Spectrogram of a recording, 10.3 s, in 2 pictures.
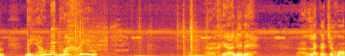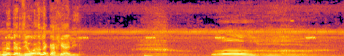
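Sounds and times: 
speech: 0.0s - 1.7s, 3.1s - 6.5s, 8.4s - 9.3s
insects chirping: 0.0s - 10.3s
boy groaning and moaning in pain at night: 8.4s - 10.0s.

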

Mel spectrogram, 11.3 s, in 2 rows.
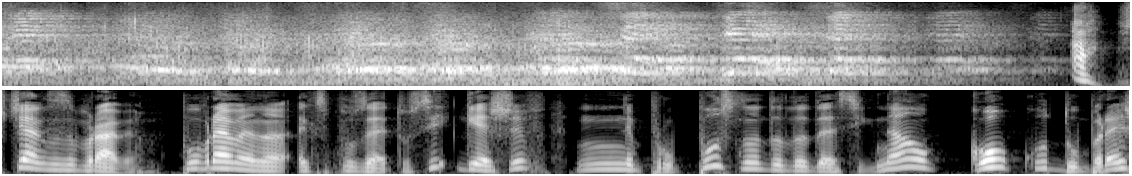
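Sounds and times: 
crowd applauding: 0.0s - 4.7s
murmuring voices: 0.0s - 5.0s
shouts: 0.0s - 5.3s
speech: 5.8s - 11.2s.

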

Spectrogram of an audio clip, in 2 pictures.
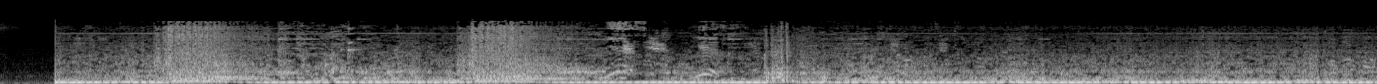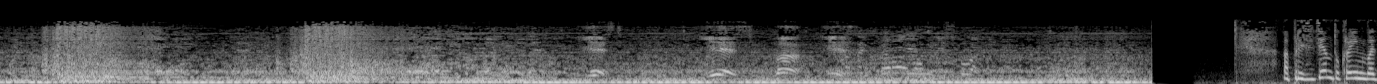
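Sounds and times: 
constant low humming engine drone: 0.0s - 26.5s
self-propelled anti-aircraft gun firing during shelling: 0.6s - 6.1s, 7.6s - 8.9s, 14.0s - 18.4s
speech: 26.8s - 27.5s.

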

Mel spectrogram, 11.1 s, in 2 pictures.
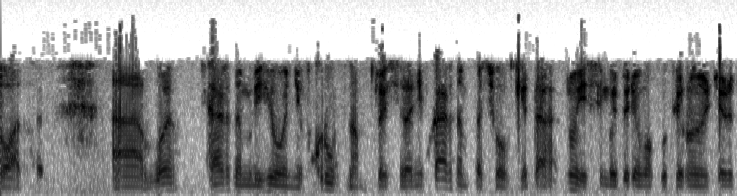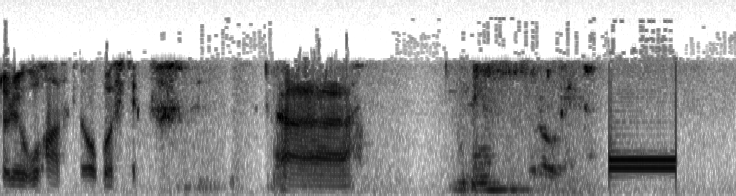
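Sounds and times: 
speech: 0.1s - 10.4s
telephone busy tone after call dropped: 10.1s - 11.0s.

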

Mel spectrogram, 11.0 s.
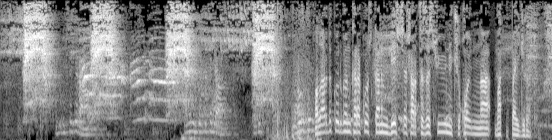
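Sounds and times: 
quieter chattering calls: 0.0s - 11.0s
South American parrots and monkeys shrieking: 0.1s - 5.8s, 7.4s - 8.1s, 10.1s - 11.0s
speech: 1.4s - 2.2s, 3.7s - 10.8s.

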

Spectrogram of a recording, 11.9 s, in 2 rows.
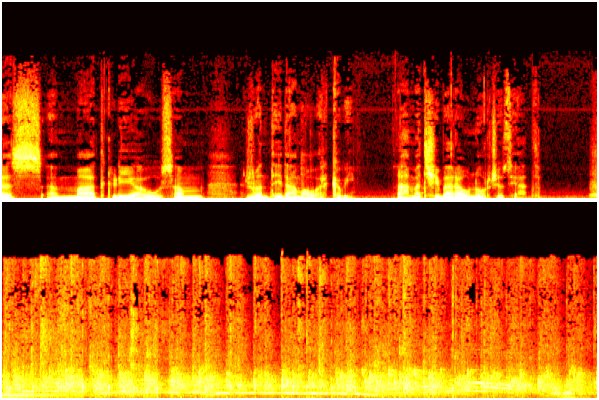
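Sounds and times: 
speech: 0.0s - 5.4s
doctors and nurses clapping for a recovered 104-year-old Covid-19 patient in Plasencia, Spain: 5.9s - 11.8s.

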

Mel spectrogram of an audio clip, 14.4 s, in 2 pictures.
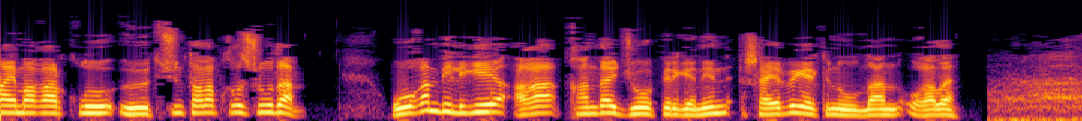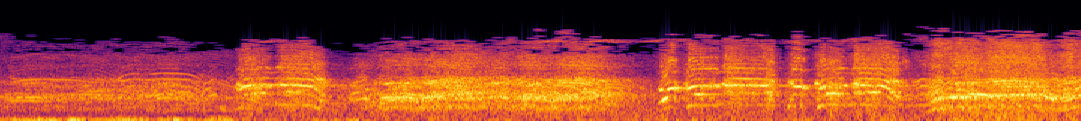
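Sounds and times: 
speech: 0.0s - 6.5s
thousands of Hazara protesters chanting for justice in Kabul streets: 6.6s - 14.4s.

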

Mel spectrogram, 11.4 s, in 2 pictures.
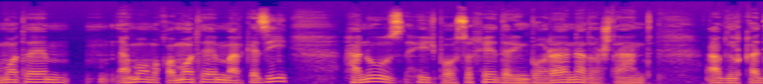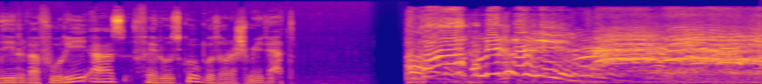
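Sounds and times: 
speech: 0.0s - 8.1s, 8.8s - 10.7s
crowd of protesters at a sit-in: 8.8s - 11.4s.

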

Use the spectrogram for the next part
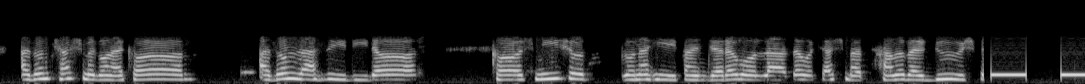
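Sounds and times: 
woman reciting over a phone line: 0.0s - 9.9s
speech: 0.2s - 2.0s, 2.6s - 4.3s, 5.0s - 10.0s
phone busy tone beeps: 9.8s - 10.8s.

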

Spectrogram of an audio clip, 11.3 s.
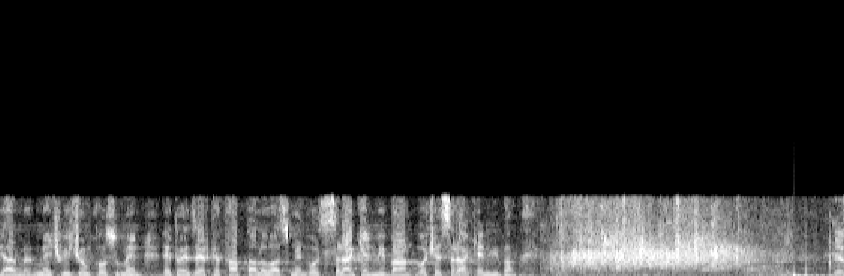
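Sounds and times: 
speech: 0.0s - 7.9s
applause in a parliament chamber after a member's speech: 7.3s - 10.4s.

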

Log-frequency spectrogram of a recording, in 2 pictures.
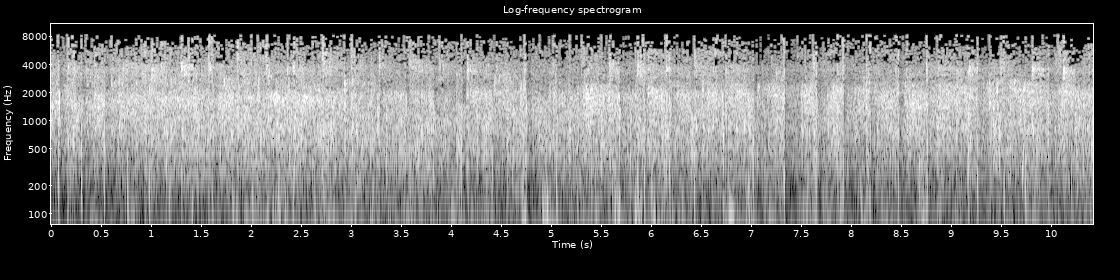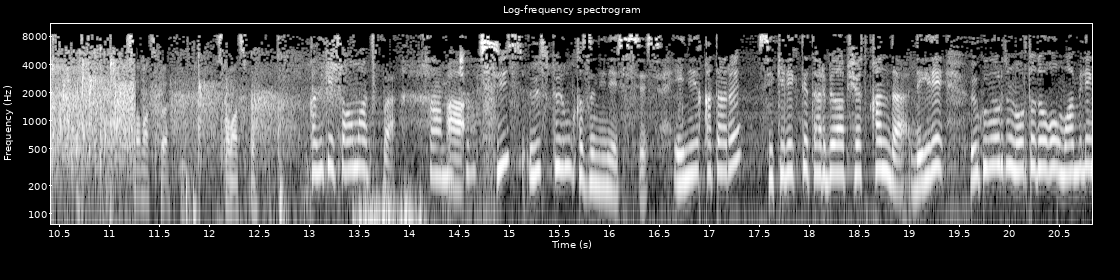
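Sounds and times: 
applause welcoming a parent guest: 0.0s - 13.0s
speech: 13.2s - 20.8s.

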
